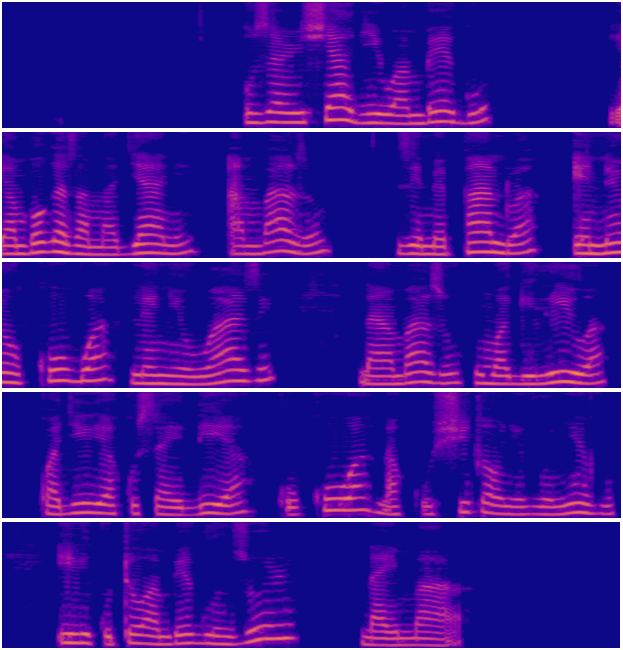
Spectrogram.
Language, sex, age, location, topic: Swahili, female, 18-24, Dar es Salaam, agriculture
